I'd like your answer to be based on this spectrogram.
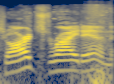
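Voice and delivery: slow, loud "charged right in" with "charged" hit hard; drawn-out emphasis. Real, not acted. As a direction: stretch out "charged right in" and lean on "charged". Caster punches the play call.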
